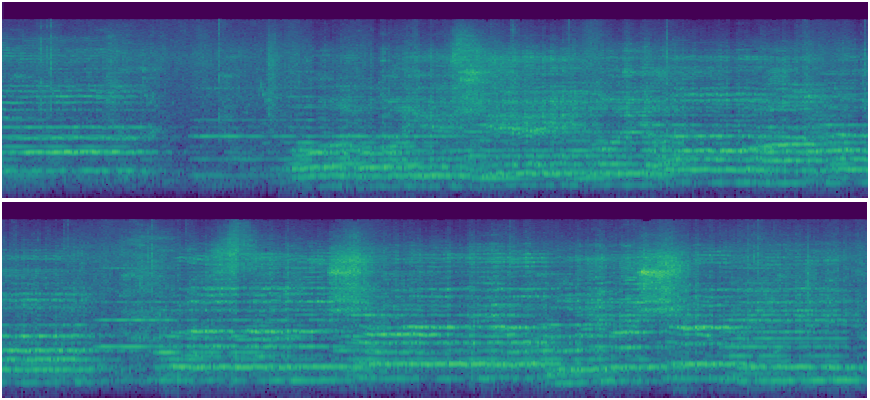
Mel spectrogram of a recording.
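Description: A church hymn sung by many voices together in slow phrases of held notes. The singing drops away briefly about a second in and comes back fully at about two seconds.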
